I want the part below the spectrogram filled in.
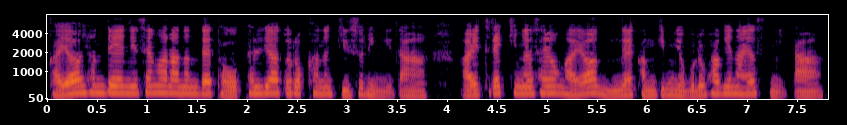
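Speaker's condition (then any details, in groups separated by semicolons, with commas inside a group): No condition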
